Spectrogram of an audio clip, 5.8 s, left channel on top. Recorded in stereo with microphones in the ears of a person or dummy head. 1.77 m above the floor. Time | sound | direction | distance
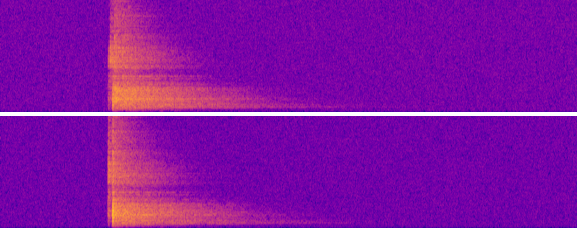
1.1 | a clap | 50° right (ahead or behind) | 1.8 m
